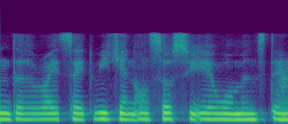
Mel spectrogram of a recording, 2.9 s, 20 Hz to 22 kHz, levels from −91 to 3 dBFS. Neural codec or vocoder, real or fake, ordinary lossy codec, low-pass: codec, 24 kHz, 0.9 kbps, DualCodec; fake; MP3, 48 kbps; 7.2 kHz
